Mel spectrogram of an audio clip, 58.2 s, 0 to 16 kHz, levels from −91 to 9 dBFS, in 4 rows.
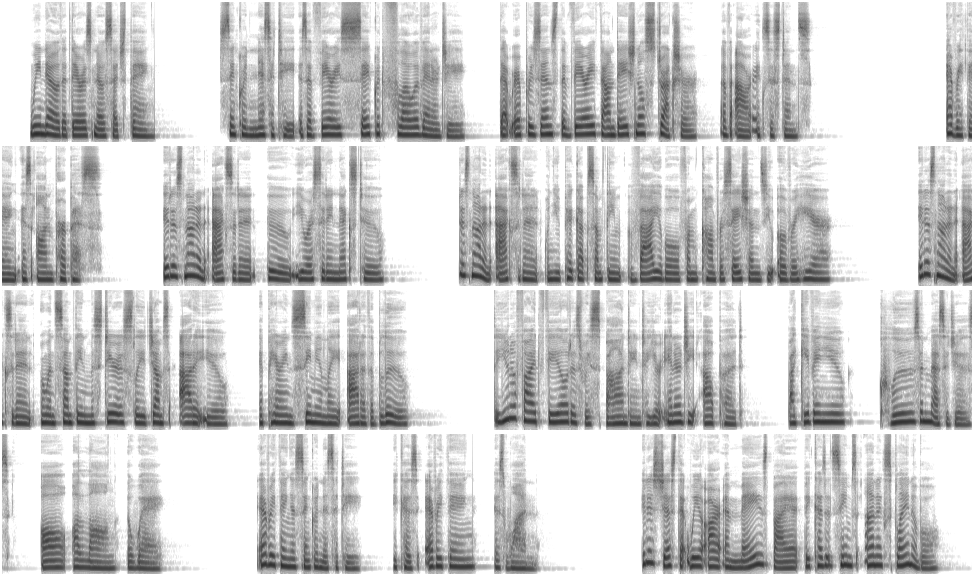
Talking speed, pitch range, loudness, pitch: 115 wpm, 170-210 Hz, -18 LUFS, 185 Hz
